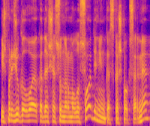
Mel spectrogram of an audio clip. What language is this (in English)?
Lithuanian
